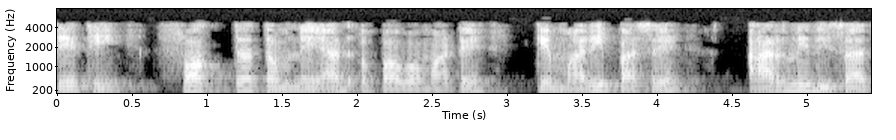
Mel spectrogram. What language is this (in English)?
Gujarati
